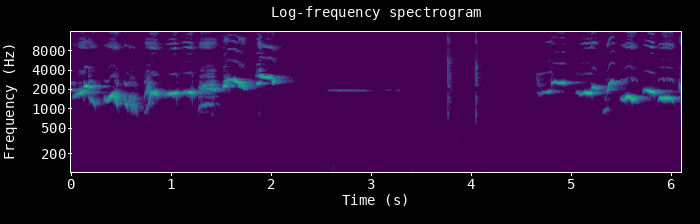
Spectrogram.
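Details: Caged white-rumped shama, newly taken from a breeding cage, delivers a dense rush of warbled whistles and scratchy chatter, pauses with a faint thin tone and two clicks, then resumes singing.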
